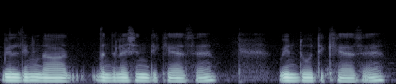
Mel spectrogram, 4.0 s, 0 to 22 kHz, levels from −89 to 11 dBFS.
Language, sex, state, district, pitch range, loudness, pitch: Nagamese, male, Nagaland, Kohima, 110-120 Hz, -17 LUFS, 115 Hz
